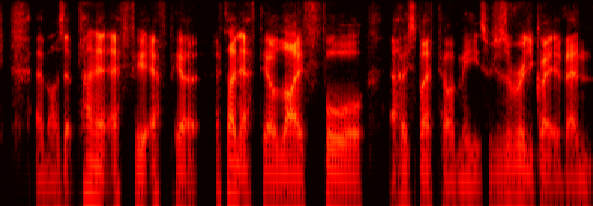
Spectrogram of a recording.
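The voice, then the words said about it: Hoarse, deep voice. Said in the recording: “As you can probably tell by the hoarse voice, I really do sound like a man this week.”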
